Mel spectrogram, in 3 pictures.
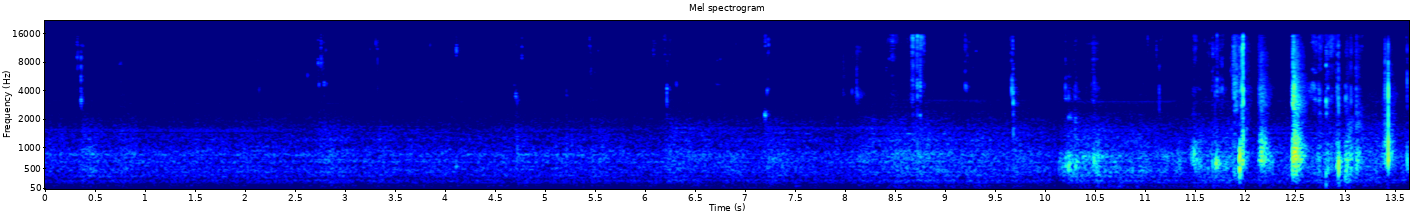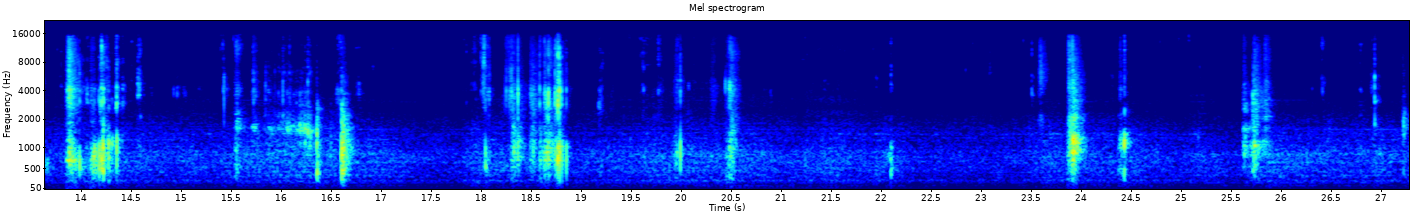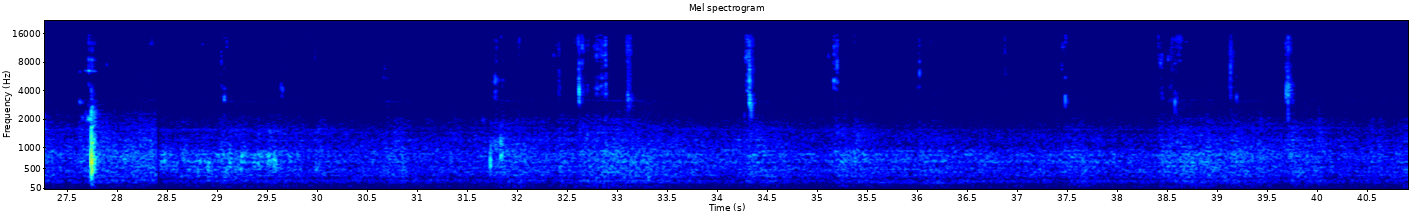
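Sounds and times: chewing and crunching food: 0.3 - 1.0, 2.1 - 17.0, 17.8 - 28.1, 28.8 - 40.9
plastic food packs crinkling: 11.5 - 14.7, 15.5 - 16.8, 17.9 - 20.7, 25.6 - 26.0.

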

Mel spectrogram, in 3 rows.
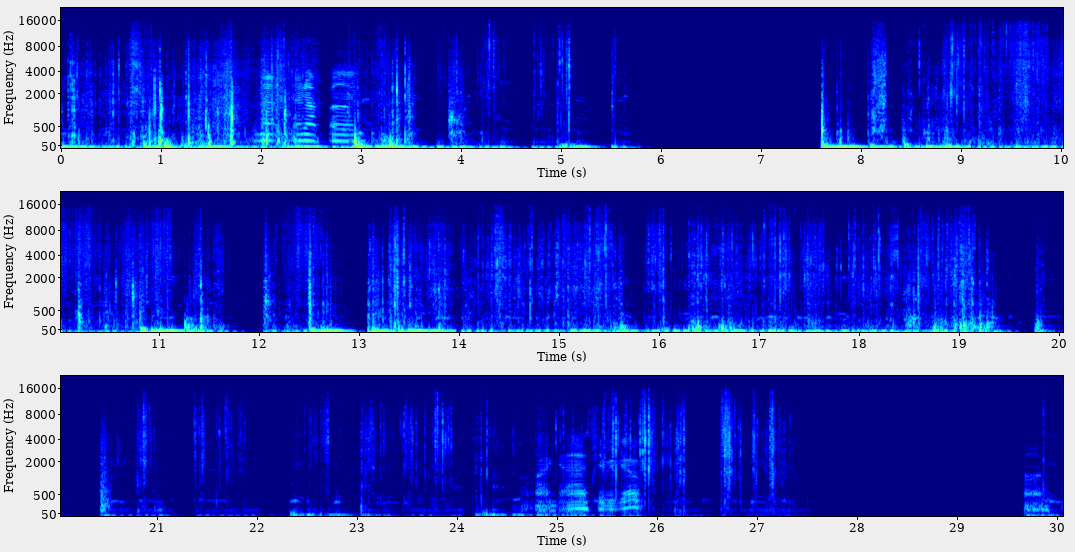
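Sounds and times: cardboard and plastic wrap tearing: 0.0 - 5.2, 8.1 - 19.4, 20.5 - 27.4.

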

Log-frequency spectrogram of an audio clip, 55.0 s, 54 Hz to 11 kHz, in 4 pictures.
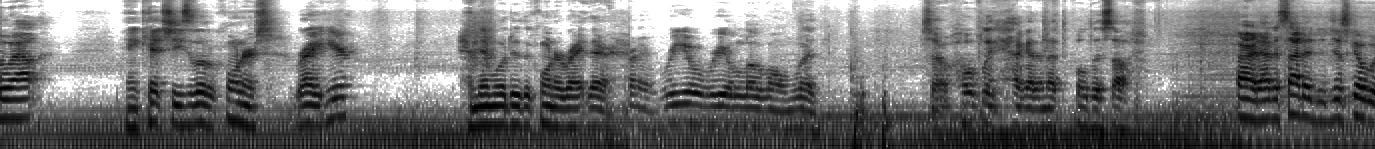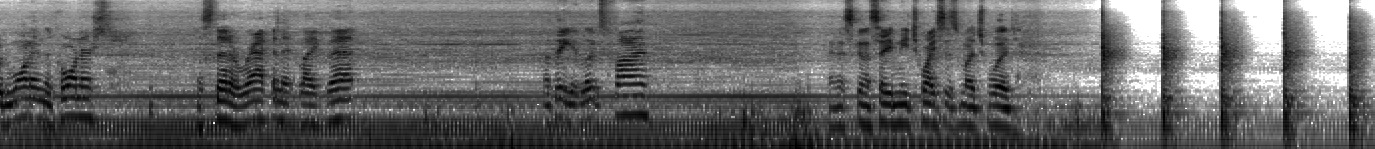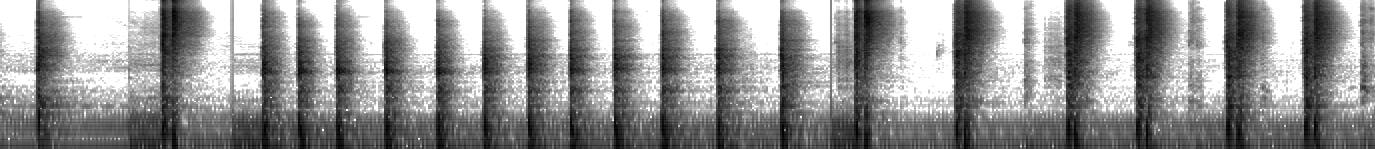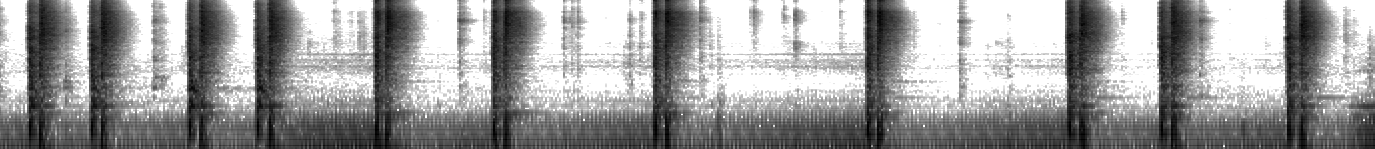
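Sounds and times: nail gun firing into wood: 29.1 - 29.5, 36.0 - 36.4, 37.0 - 37.4, 38.1 - 40.9, 41.5 - 42.5, 43.1 - 44.2, 45.0 - 45.4, 46.2 - 46.6, 47.8 - 48.2, 49.9 - 50.3, 51.9 - 53.2, 54.1 - 54.5.

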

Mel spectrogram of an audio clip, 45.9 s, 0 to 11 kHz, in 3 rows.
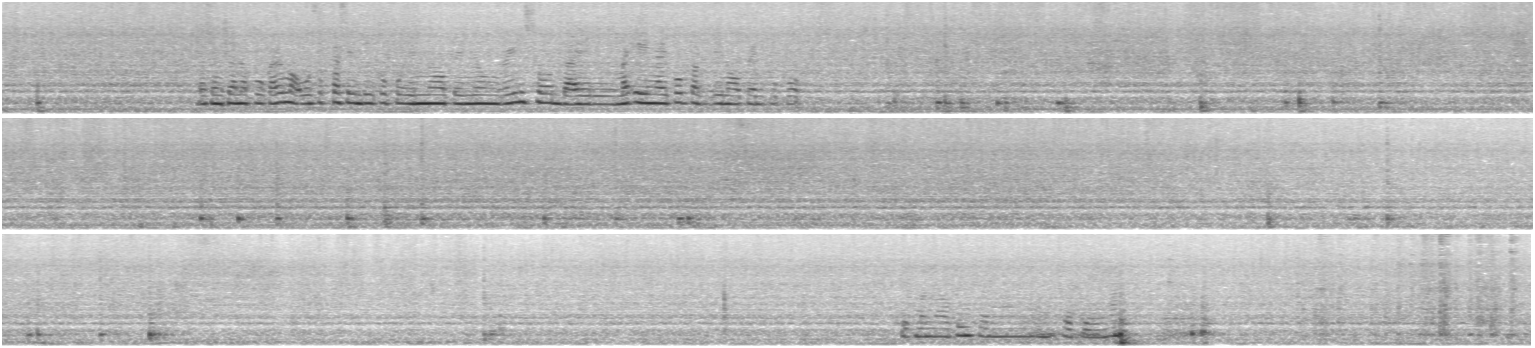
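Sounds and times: food sizzling in a frying pan: 0.0 - 45.9
spatula knocking and scraping pan: 8.8 - 14.0, 16.6 - 19.9, 20.6 - 22.6.

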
